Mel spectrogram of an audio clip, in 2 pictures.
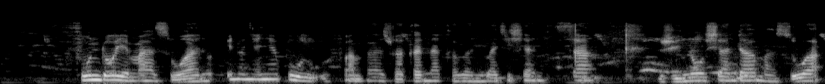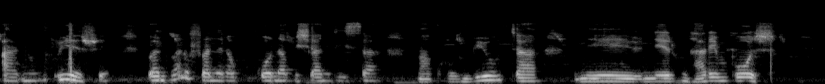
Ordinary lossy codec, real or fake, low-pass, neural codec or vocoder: Opus, 24 kbps; real; 7.2 kHz; none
